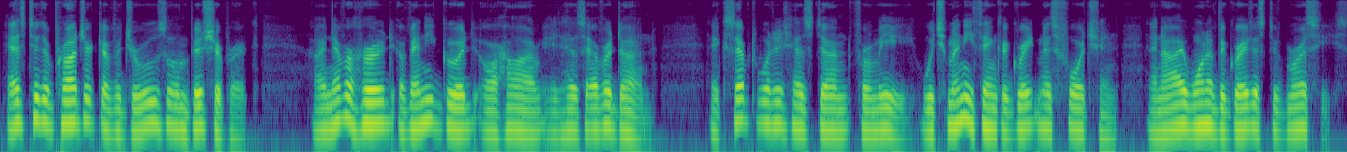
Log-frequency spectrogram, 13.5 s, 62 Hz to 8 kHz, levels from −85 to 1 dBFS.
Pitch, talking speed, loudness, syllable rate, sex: 130 Hz, 185 wpm, -17 LUFS, 4.9 syllables/s, male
